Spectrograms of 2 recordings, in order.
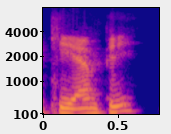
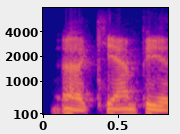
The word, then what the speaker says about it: Ciampi: So Toni Ciampi. Ciampi is spelled like C-I-A-M-P-I.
